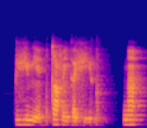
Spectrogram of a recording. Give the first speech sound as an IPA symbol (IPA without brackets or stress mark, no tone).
vʲ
